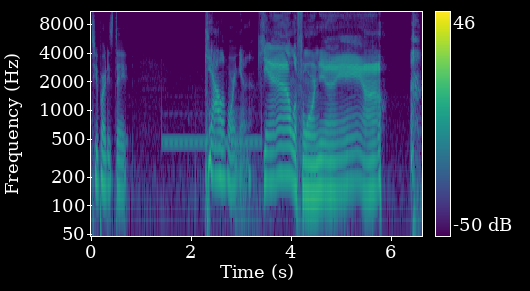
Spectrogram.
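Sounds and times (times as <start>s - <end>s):
speech: 0.0s - 0.9s, 2.3s - 6.6s
steady low telephone tone: 1.4s - 2.4s.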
